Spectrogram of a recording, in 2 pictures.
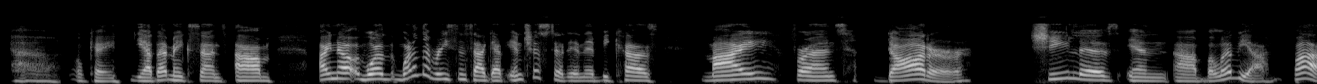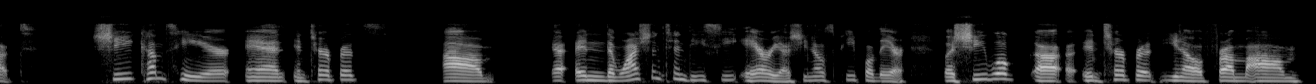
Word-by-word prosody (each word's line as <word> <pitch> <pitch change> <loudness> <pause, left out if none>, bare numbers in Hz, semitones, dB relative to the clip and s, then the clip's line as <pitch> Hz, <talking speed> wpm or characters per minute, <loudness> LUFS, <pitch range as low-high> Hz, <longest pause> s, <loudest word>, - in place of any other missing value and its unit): Oh, 150 -3 -12 0.2
okay. 145 -2 -6
Yeah, 170 -4 +1
that 205 +2 +2
makes 190 -4 -3
sense. 170 -4 -2
Um, 175 -3 +5 0.5
I 230 +3 +6
know 265 -1 +6
one 240 0 +3
one 260 - 0
of 425 - -10
the 415 - -4
reasons 240 -2 -4
I 195 -2 +5
got 175 -2 -2
interested 210 - -5
in 165 -1 -4
it 165 -1 -6
because 180 -2 +1 0.4
my 230 +8 +6
friend's 190 -3 0 0.4
daughter, 175 - +4 0.6
she 255 +3 -2
lives 205 -9 +3
in, 165 -4 -4
uh, 155 -2 -2
Bolivia, 215 - -3 0.2
but, 260 +3 +4 0.8
she 250 +2 -4
comes 270 -1 -6
here 170 -7 -4
and 175 -1 0
interprets, 210 - -7 0.6
um, 155 -3 +3 0.6
eh, 365 - 0
in 195 -1 -1
the 180 - +1
Washington 240 - -3
DC 200 +2 -13
area, 160 -6 -1
she 160 +9 -8
knows 185 -1 -10
people 200 -4 -8
there. 145 -2 -4 0.4
But 170 -3 -1
she 230 - +2
will, 250 -1 +1 0.2
uh, 160 0 +7
i 325 -2 -8
interpret, 195 - -4
you 185 -1 -6
know, 155 -3 +1
from, 165 -2 +1
um 155 -3 0
185 Hz, 125 wpm, -24 LUFS, 165-225 Hz, 0.8 s, uh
